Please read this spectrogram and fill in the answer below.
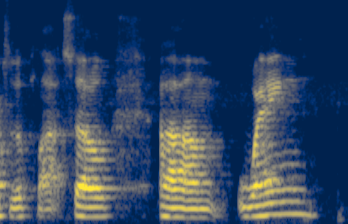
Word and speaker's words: Wang: So, um Wang I'm going to butcher. Yeah, the names are tough. Yeah. or I think it's Wong I think is how they pronounce it.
